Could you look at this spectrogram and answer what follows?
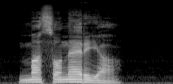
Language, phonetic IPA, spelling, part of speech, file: Polish, [ˌmasɔ̃ˈnɛrʲja], masoneria, noun, Pl-masoneria.ogg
